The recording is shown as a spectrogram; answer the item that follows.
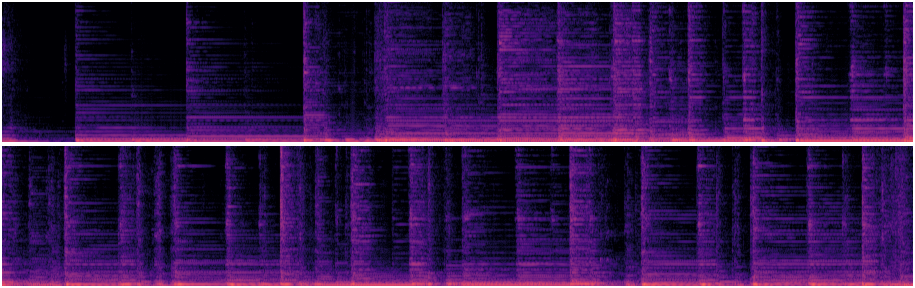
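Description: Unamplified old Yamaha steel-string acoustic guitar playing a chord intro, the strings picked and strummed in a steady rhythm. A brief gap just after the start, then the chords run on continuously.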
